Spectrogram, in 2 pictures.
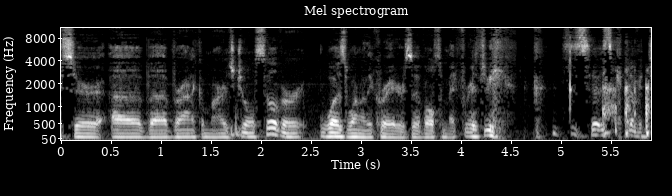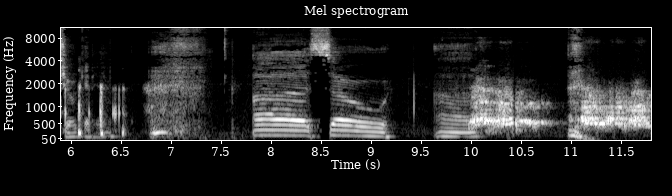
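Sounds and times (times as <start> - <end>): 
speech: 0.0 - 7.2, 7.8 - 10.4, 11.0 - 11.3
laughter: 4.8 - 6.6
dog barking and whining: 10.0 - 11.8.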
